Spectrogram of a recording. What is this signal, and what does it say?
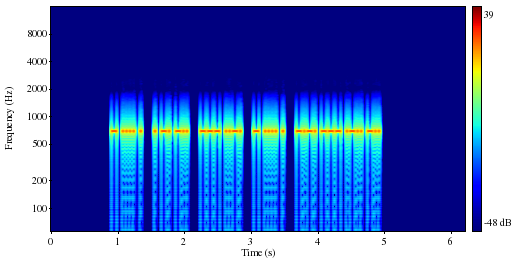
Morse code, heard as a keyed tone, about 44 wpm, 700 Hz. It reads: THE END OF THE COLD
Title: Sets of 5 Words 45wpm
